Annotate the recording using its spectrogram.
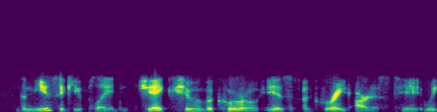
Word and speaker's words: Shimabukuro: So, but the name is Japanese, which means no stress on any of the syllables. So basically, what you just say is Shimabukuro, Shimabukuro. Same thing with Israel Kamaka Viva Oli.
